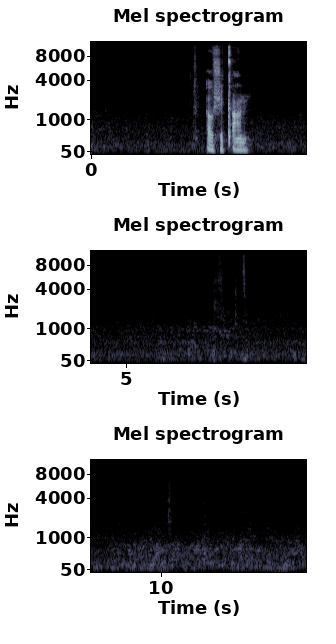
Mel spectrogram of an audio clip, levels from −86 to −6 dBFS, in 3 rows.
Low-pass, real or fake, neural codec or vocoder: 10.8 kHz; fake; codec, 44.1 kHz, 7.8 kbps, DAC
